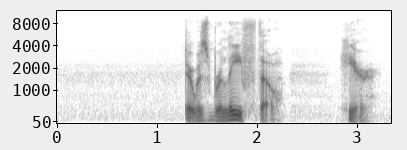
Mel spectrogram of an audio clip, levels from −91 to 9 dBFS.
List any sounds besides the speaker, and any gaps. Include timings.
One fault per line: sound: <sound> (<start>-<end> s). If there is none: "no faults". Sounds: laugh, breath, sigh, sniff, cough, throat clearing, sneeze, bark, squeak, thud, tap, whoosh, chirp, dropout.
no faults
